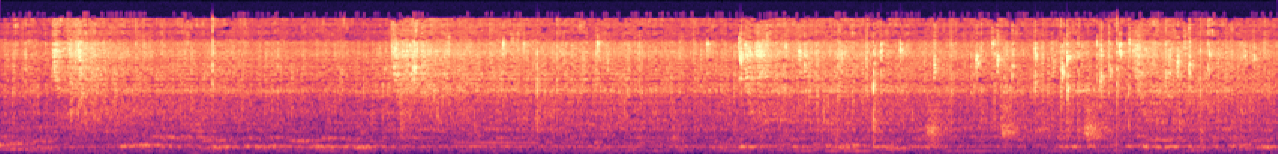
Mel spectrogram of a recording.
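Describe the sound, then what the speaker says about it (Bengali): Mutton fat fritters frying in hot oil over a lowered gas flame, a steady soft hiss and crackle running throughout at moderate level with a few sharper spits. "এর মধ্যে একটা একটা করে বড়া আমি ছেড়ে দেবো ছোট ছোট করেই ভাজবো বড়াগুলো"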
